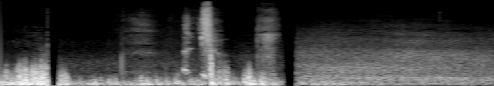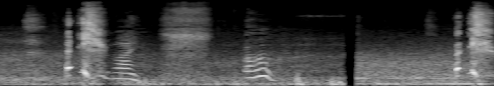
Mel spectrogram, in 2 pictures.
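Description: A run of sharp, explosive sneezes, some with a high squeaky onset, over steady room noise and brief talk.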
